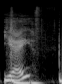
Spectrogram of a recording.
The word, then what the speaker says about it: Ye: Ye? – Yeah.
